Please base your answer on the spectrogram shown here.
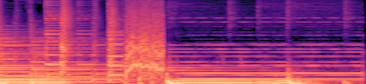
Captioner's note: upbeat instrumental music; record scratch; neo soul music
